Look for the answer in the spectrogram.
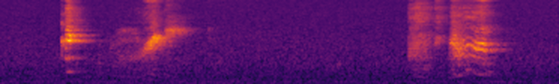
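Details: A one-year-old pet Senegal parrot imitating human words like "good morning". Hoarse, squawky syllables come in two pairs, one pair early and one near the end. A short rising, whistled slide sits in the first pair.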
